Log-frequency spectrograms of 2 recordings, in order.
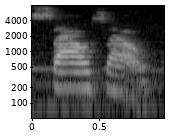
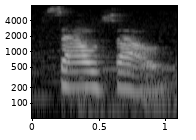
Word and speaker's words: Cao Cao: to be talking about sow sow yes it's how you pronounce his name you might count out south-south and there's multiple sources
